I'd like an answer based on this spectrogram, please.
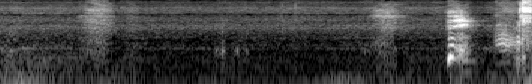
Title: Bedtime stifled sneezes (trying to be quiet, so I don’t wake my bf)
